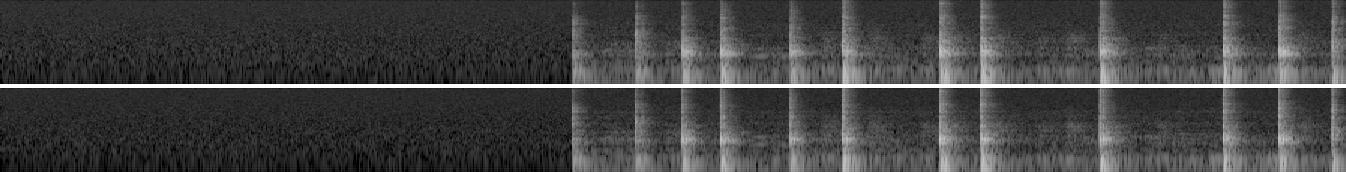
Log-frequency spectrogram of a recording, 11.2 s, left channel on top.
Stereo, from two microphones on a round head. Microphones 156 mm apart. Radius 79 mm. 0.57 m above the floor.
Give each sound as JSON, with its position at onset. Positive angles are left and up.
{"t": 4.8, "sound": "knocking", "side_deg": -70, "distance_m": 1.5}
